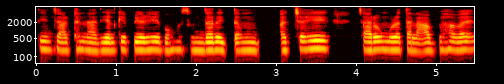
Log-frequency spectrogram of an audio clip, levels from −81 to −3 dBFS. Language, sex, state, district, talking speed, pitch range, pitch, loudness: Chhattisgarhi, female, Chhattisgarh, Kabirdham, 165 wpm, 175-190 Hz, 185 Hz, -31 LUFS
